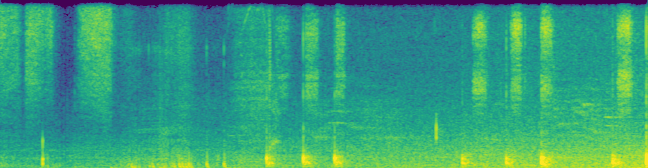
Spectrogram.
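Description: Marker or chalk writing on a board during a chemistry lecture, a run of short scratchy strokes with small taps, fairly close, over a quiet room hum with no talking.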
